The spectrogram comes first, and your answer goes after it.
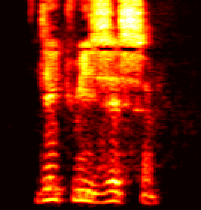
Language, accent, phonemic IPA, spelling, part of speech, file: French, Canada, /de.kɥi.zis/, décuisissent, verb, LL-Q150 (fra)-décuisissent.wav
- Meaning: third-person plural imperfect subjunctive of décuire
